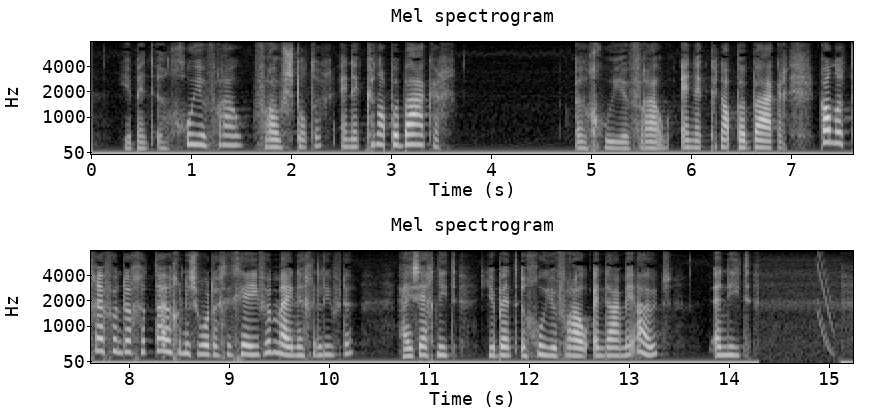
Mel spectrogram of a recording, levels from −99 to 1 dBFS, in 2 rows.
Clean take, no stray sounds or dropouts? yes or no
no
